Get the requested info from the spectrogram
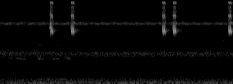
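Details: Crickets in a steady chorus: high, unbroken whining tones at several pitches, broken by a few sharp, loud clicks in quick pairs.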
